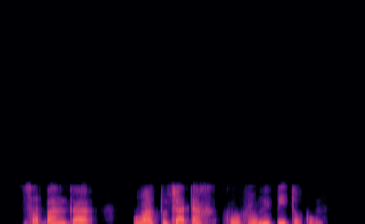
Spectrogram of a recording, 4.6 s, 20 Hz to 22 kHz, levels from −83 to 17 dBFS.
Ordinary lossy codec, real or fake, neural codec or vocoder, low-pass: AAC, 16 kbps; fake; codec, 16 kHz, 1 kbps, FreqCodec, larger model; 7.2 kHz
